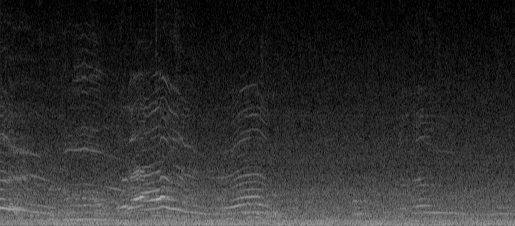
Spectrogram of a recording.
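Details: Angry cat in a fight, uttering a few short arched meows and yowls in its middle seconds, partly buried under a heavy low-pitched background noise, with quieter, flatter calls trailing off.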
